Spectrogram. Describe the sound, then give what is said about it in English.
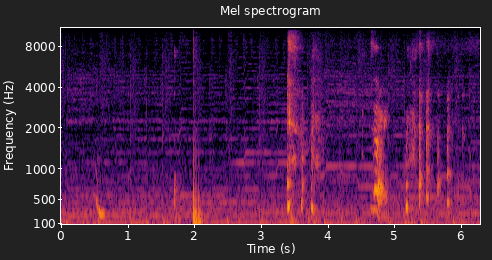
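A soft, restrained, polite cough in a few brief, muffled bursts, with low voices and light chuckling in the background. “It was the, um, the most polite uh, cough I've ever heard.”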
